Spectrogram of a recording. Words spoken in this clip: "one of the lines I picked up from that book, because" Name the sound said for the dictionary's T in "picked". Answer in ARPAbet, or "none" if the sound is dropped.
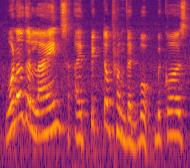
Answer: T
